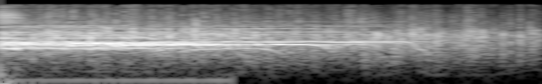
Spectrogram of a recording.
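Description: A crowd breaks into loud, dense applause for a rap and R&B singer, with cheers and whoops rising above the clapping, a sustained burst that begins to taper toward the end.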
